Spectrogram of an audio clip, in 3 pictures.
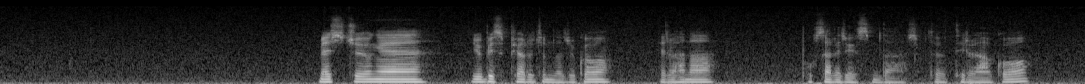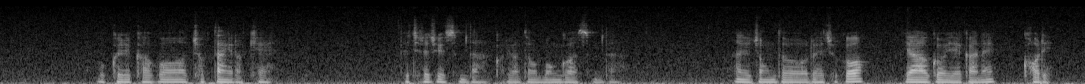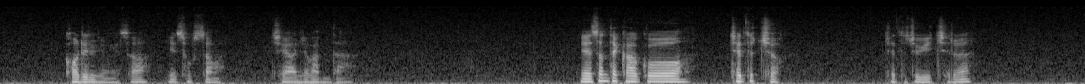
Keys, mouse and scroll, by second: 0.7 shift+a, 9.4 shift+d, 11.7 click, 13.9-16.0 middle drag, 16.0 click, 18.1-19.8 shift+middle drag, 19.8 click, 20.4 click, 21.2 click, 23.2 click, 25.2-29.5 middle drag, 29.8-32.5 drag.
